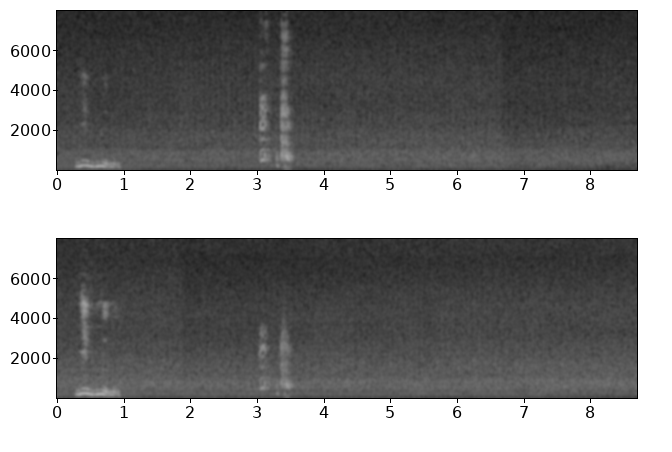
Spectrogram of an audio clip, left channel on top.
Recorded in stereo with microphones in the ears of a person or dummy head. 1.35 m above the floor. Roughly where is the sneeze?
Left.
